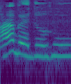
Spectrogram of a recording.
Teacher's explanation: আইন কণ্ঠনালীর মধ্যখান থেকে উচ্চারিত হবে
